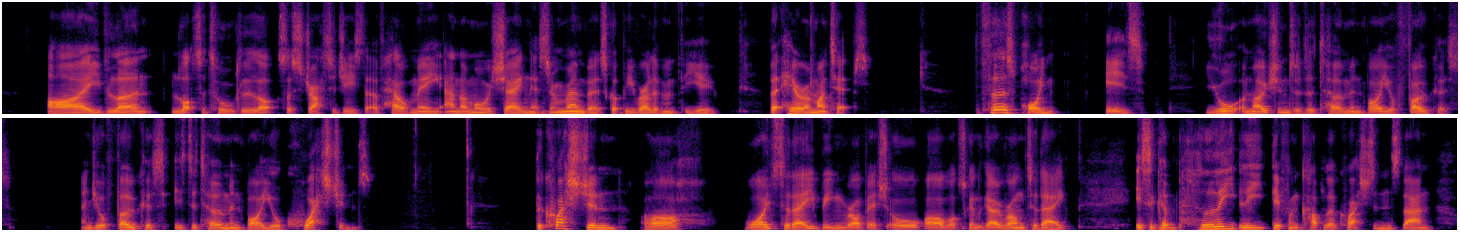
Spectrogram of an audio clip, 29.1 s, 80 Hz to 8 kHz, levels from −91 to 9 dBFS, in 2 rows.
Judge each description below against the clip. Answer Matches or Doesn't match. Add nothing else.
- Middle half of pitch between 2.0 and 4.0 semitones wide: Doesn't match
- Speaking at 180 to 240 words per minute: Doesn't match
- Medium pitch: Doesn't match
